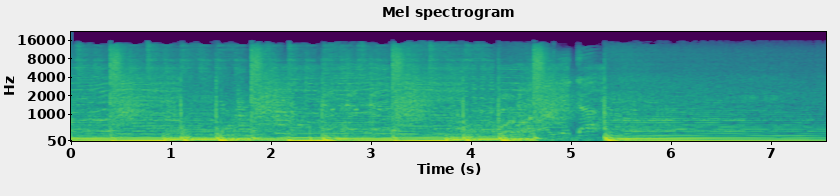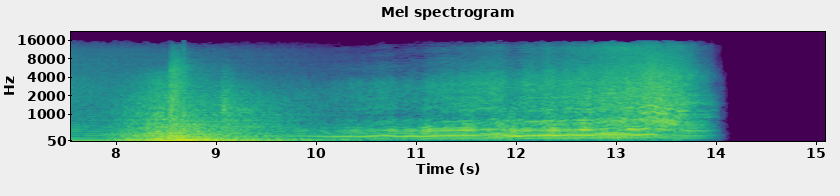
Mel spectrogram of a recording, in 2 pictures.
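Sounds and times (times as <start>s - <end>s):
car engine revving: 6.7s - 14.0s
sweeping whoosh and hit: 7.8s - 11.3s.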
